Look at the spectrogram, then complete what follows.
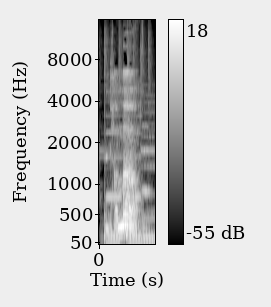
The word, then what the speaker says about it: Myanmar: 所以缅甸人泰语就是 Pama。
